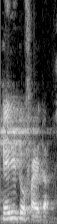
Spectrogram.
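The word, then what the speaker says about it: Pteridophyta: टेरिटोफाइटा। पी से start होती है इसकी स्पेलिंग दोस्तों। टेरिटोफाइटा। पी साइलेट है यहां पे।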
